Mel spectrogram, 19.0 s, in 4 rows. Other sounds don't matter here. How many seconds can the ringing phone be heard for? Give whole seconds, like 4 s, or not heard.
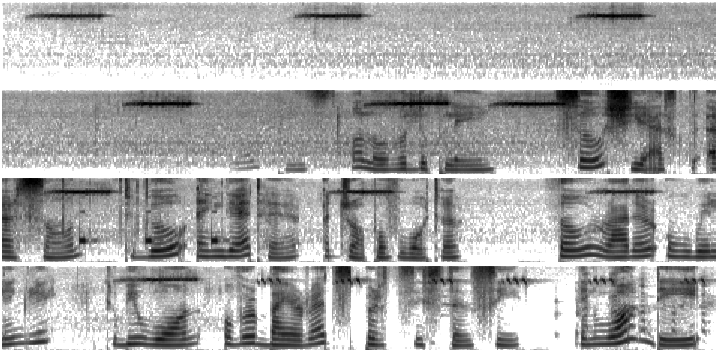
2 s.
